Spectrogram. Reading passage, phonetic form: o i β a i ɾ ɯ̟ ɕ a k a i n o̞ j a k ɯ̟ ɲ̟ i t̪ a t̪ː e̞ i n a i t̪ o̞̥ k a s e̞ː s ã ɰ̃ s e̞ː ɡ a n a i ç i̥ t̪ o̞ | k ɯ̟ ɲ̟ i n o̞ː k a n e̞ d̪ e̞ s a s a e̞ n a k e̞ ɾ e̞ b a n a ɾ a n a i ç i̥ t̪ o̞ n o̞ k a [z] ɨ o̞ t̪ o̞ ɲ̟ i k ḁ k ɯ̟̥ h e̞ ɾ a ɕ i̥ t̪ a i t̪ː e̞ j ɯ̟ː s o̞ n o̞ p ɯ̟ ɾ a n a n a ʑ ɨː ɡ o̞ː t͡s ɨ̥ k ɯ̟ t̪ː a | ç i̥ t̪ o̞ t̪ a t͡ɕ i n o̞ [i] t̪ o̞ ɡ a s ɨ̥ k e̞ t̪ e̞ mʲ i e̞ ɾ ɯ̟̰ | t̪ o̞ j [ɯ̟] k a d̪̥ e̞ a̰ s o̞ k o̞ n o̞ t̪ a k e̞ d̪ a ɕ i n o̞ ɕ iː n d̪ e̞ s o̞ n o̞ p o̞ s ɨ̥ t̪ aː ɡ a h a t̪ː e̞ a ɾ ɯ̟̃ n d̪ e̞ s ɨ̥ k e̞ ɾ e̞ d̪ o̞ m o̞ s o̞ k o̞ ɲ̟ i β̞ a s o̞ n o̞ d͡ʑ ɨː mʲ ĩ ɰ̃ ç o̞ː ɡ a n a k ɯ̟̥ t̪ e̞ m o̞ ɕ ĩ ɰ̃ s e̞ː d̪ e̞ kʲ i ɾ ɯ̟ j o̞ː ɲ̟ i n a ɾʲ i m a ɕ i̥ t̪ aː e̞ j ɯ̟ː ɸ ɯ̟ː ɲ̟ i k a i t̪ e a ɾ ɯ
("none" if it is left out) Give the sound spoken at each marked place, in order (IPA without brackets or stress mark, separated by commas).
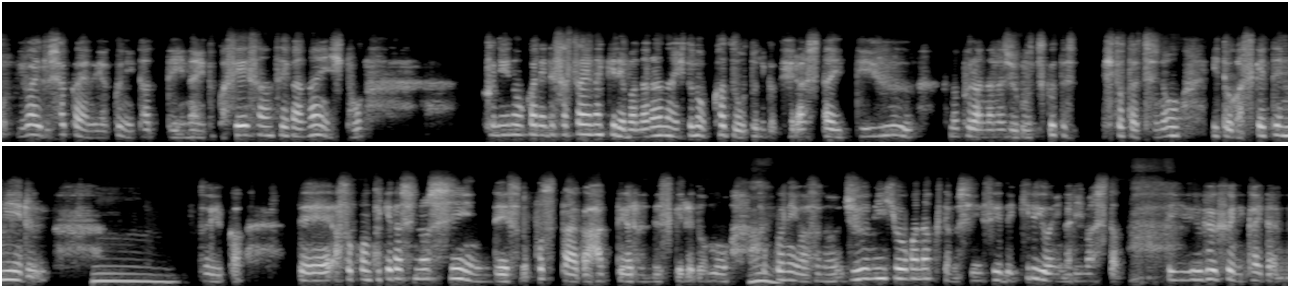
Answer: z, i, ɯ̟ː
